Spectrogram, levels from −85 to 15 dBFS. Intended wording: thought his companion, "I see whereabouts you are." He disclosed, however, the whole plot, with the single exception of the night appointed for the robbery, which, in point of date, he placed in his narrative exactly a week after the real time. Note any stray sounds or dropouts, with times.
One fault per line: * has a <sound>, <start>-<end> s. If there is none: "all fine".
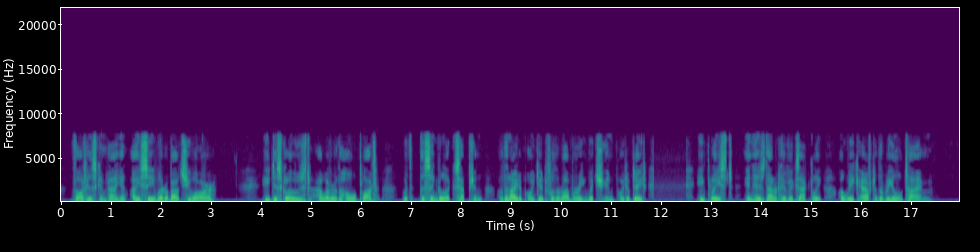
all fine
